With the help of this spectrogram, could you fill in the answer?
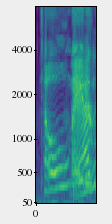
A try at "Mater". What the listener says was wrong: Yeah, like mater without the tuh.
